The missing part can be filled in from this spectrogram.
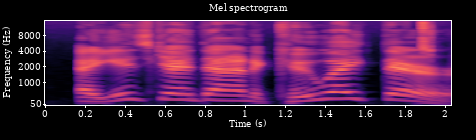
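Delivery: Pittsburgh-accented speech. Joking about going down to Camp Buehring in Kuwait, in a Pittsburgh accent. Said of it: "that's that Pittsburgh accent".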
